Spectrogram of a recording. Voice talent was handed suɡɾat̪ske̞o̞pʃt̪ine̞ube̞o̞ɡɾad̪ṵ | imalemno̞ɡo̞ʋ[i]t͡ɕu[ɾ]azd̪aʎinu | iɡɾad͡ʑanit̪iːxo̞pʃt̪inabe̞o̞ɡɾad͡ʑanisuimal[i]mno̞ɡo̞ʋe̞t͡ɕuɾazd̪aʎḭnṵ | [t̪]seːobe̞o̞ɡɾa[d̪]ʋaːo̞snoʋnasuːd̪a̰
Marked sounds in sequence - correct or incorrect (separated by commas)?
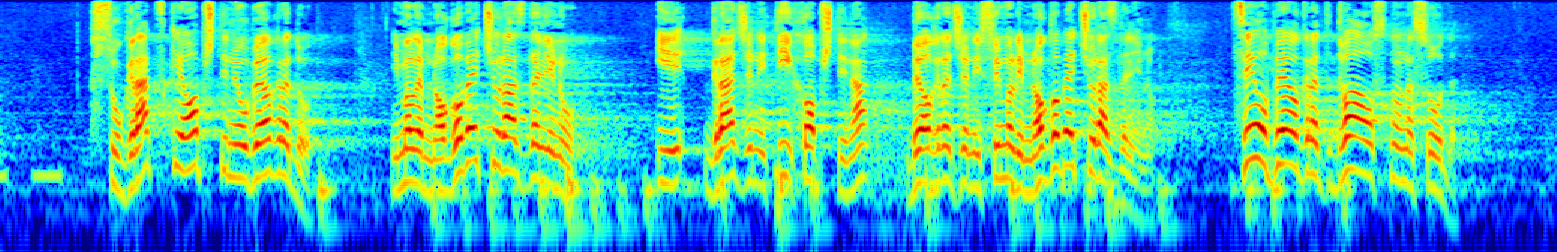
incorrect, correct, correct, correct, incorrect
